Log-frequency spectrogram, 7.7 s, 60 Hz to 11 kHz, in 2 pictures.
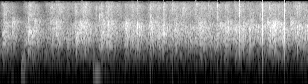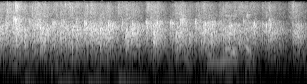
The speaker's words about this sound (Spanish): Aprobado por unanimidad en primera lectura el proyecto de ordenanza 3216. Pueden aplaudir los presentes.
